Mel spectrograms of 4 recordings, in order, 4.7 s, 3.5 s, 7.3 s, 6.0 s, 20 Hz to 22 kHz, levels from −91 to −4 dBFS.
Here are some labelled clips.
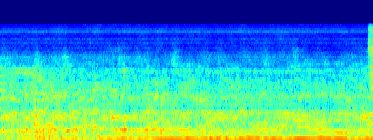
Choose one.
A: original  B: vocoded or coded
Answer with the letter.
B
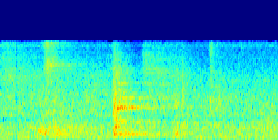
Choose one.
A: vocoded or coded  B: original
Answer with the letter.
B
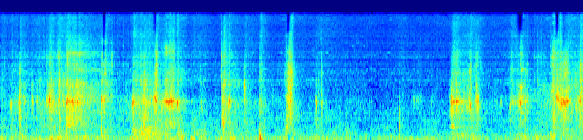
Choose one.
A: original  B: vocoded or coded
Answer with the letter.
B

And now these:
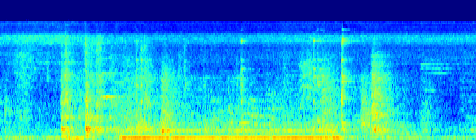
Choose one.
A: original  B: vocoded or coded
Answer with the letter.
A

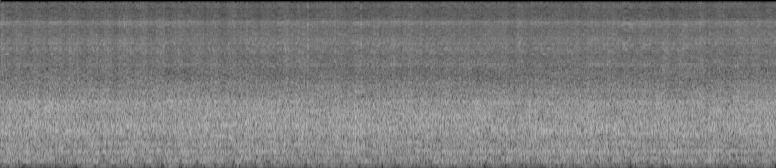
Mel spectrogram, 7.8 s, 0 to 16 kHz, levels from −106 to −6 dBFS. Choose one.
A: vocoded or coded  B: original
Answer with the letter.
A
